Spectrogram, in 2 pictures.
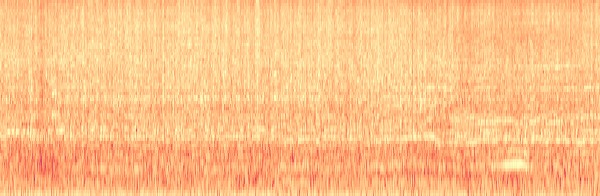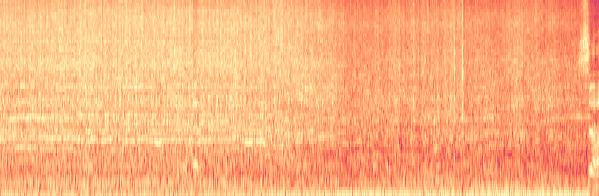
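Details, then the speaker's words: Ford EEC-IV truck with faulty Hall-effect distributor, run with a spark tester in line: uneven, stumbling ragged running; spark arcing heavily through the tester causes misfire and poor running. "i realized oh wait that's arcing like crazy that's why it's running so poorly"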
